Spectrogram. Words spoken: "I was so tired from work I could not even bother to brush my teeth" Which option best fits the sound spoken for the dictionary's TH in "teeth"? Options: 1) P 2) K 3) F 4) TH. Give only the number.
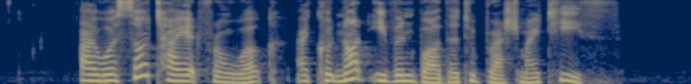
4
